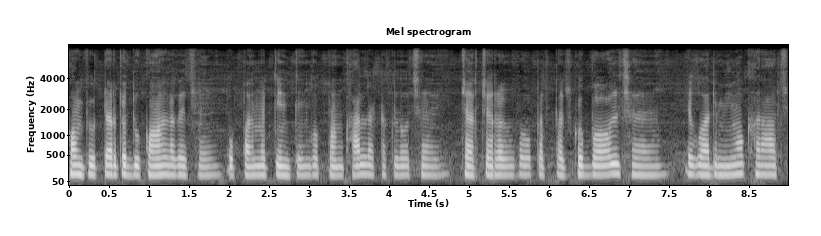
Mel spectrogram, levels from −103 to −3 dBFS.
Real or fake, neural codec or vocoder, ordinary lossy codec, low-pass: fake; codec, 44.1 kHz, 2.6 kbps, SNAC; none; 7.2 kHz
